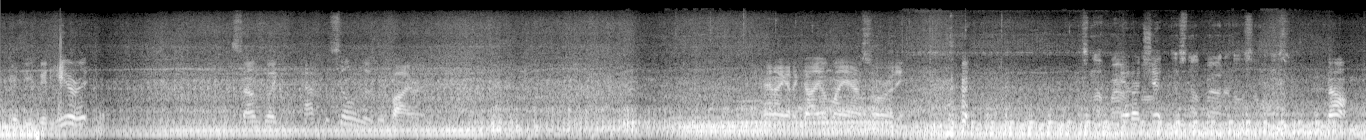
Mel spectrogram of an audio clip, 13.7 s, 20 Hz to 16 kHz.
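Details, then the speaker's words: 383 stroker V8 with 454 injectors on tune chip #6, driving: lumpy uneven exhaust stumbling at part throttle and coasting, like half the cylinders firing, fine at full throttle; owner suspects bad chip tune. "it's running absolutely awful. Down it goes. Put the pedal to the radiator, she goes fine. But part throttle, coasting, I got half an engine running."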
